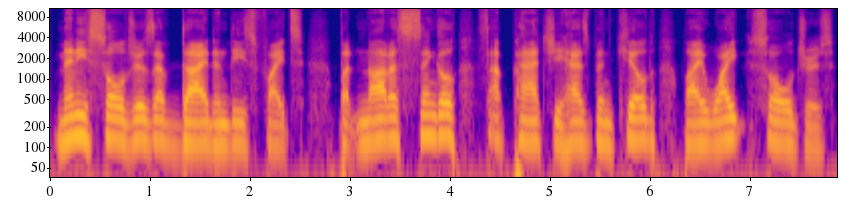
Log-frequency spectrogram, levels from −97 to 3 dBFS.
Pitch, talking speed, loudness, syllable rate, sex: 120 Hz, 135 wpm, -20 LUFS, 3.9 syllables/s, male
